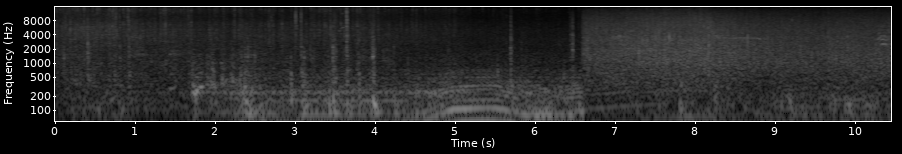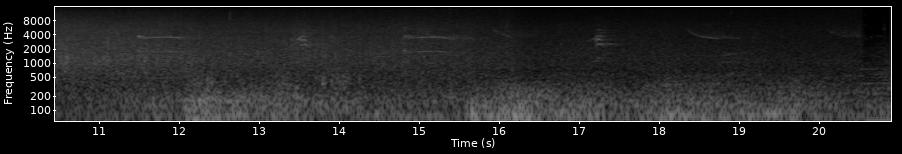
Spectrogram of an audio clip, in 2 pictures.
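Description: Low engine rumble inside a car with a few sharp knocks. About six seconds in it cuts to steady rain, with low rolling rumbles of thunder and a car moving off.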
